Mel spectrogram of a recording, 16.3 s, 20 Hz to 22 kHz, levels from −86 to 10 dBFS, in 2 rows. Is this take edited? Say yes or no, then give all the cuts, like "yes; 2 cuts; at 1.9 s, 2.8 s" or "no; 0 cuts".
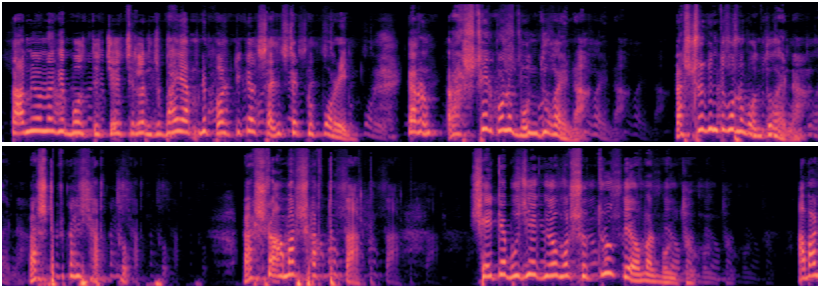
no; 0 cuts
